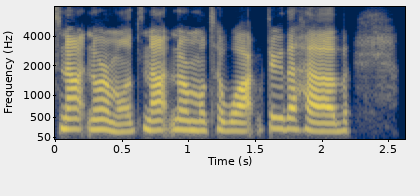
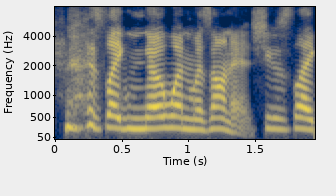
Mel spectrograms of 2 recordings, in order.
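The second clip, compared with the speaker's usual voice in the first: ordinary talk, nothing marked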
